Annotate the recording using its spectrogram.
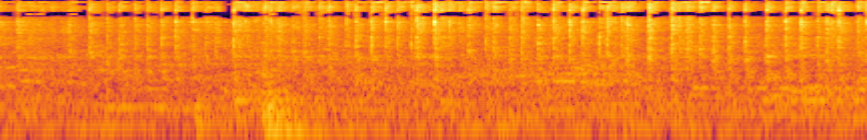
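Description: Hand-cranked gear mechanism of a hands-on exhibit clicking rapidly and steadily, ratchet-like, as its handle is turned.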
